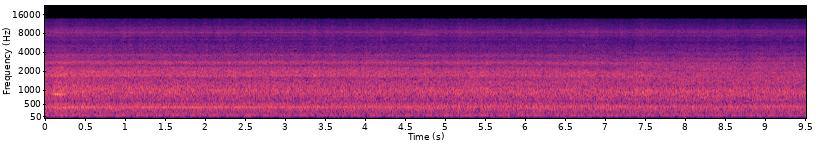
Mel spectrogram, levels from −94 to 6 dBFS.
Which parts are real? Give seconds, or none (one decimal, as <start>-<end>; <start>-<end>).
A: 0.9-3.5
